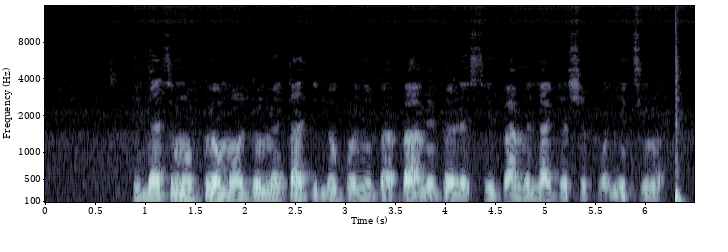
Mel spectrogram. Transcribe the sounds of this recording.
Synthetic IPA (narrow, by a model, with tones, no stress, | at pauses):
i˨ɡ͡ba˨ti˨˦mo˧k͡pe˦ɔ˧mɔ̃˧ɔ˧dũ˦mɛ̃˦ta˦˨di˨˦lo˦ɡũ˦nĩ˧ba˨ba˨˦˨mĩ˨˦bɛ˦˨ɾɛ˨si˨˦ba˦˨mĩ˧˦la˦˨d͡ʒɛ˧ʃe˧˨k͡pɔ̃˨nĩ˨˦ti˧w̃ɔ̃˧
